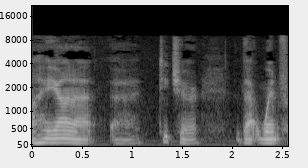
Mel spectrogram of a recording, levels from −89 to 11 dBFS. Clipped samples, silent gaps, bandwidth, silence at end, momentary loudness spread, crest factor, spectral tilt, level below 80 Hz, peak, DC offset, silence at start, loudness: under 0.1%; none; 9.4 kHz; 0 s; 15 LU; 20 dB; -5 dB/octave; -54 dBFS; -4 dBFS; under 0.1%; 0 s; -24 LUFS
